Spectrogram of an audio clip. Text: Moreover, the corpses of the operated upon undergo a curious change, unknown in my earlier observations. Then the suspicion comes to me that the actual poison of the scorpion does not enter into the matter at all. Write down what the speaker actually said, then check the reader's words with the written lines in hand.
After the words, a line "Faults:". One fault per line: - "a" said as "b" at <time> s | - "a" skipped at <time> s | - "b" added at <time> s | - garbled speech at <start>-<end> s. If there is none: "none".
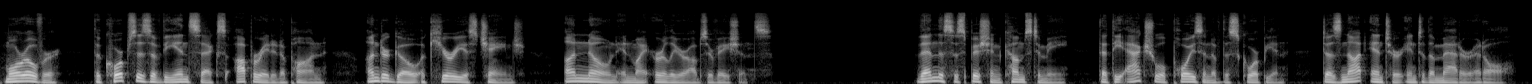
Moreover, the corpses of the insects operated upon undergo a curious change, unknown in my earlier observations. Then the suspicion comes to me that the actual poison of the scorpion does not enter into the matter at all.
Faults:
- "insects" added at 1.8 s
